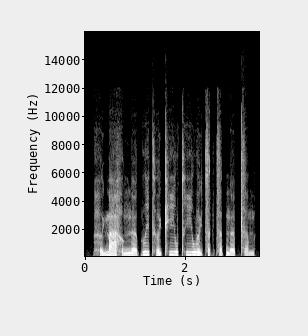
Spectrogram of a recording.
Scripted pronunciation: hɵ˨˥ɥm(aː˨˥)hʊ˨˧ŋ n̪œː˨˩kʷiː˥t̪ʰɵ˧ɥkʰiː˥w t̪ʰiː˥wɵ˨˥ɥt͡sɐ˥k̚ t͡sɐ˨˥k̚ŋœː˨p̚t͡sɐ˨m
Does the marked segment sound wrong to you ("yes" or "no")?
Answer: no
